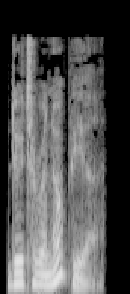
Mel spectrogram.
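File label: "deuteranopia", British English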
